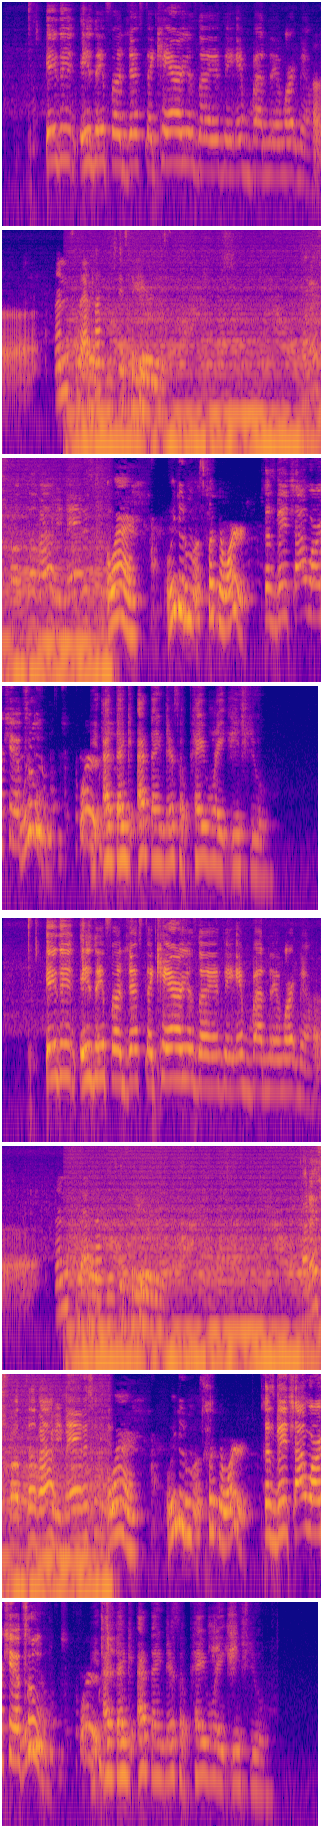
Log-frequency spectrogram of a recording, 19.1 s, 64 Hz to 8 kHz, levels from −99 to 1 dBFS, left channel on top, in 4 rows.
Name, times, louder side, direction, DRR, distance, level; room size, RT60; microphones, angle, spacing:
voice 1, 0.7-4.7 9.3-11.2 13.5-15.0 15.8-15.9 17.8-17.9, right 8 dB, 85° right, 0.4 m, -26 dB
voice 2, 4.7-5.3 5.6-6.3 6.5-7.2 8.1-8.3 11.1-13.2 14.6-15.0 15.5-15.8, left 3 dB, 50° left, 0.5 m, -26 dB
sound 1, 5.7-11.2, equal, 40° right, 1.0 m, -30 dB
voice 3, 5.9-7.2 15.7-18.4, left 2 dB, 30° left, 1.2 m, -30 dB
5.4 x 2.8 x 2.3 m
head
